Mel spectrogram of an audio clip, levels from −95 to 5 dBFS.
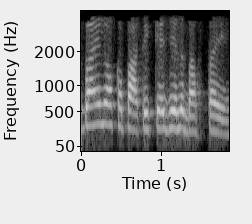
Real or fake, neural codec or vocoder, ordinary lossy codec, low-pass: real; none; MP3, 32 kbps; 3.6 kHz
